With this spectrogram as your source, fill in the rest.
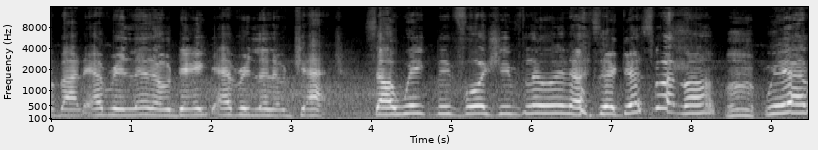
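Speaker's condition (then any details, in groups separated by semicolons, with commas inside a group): Cerebral palsy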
